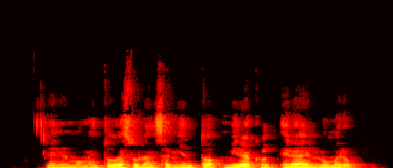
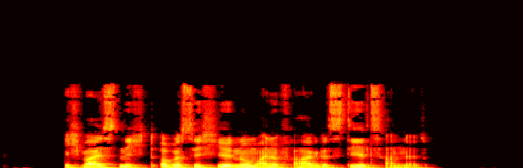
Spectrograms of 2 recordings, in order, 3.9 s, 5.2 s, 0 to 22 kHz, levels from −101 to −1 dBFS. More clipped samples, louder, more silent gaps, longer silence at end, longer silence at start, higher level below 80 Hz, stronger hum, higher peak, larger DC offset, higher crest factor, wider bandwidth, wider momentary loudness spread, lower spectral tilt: neither; second, -29 LUFS vs -22 LUFS; neither; second, 0.35 s vs 0.95 s; second, 0.45 s vs 0.65 s; second, -62 dBFS vs -54 dBFS; neither; second, -12 dBFS vs -4 dBFS; neither; about the same, 16 dB vs 18 dB; second, 8.6 kHz vs 11.5 kHz; second, 8 LU vs 11 LU; first, -8 dB/octave vs -6 dB/octave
